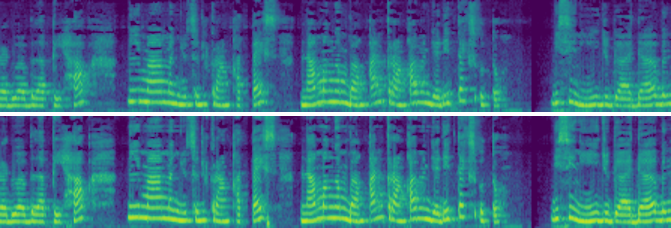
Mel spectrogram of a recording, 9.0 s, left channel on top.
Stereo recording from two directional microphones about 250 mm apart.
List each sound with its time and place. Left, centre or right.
0.0 s speech: centre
